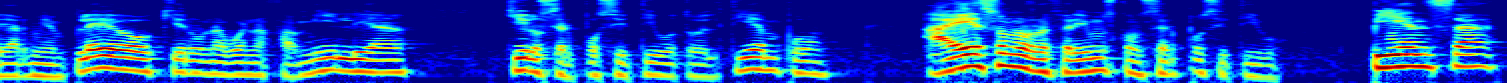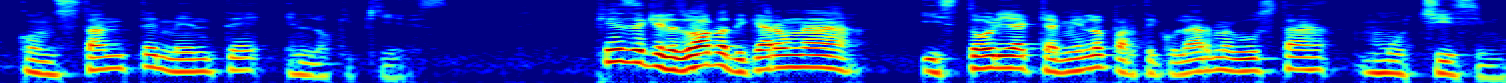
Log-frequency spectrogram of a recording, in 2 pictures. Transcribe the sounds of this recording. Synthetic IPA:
jaɾmiemple̞o̞kje̞ɾo̞unaβwe̞nafamilja | kje̞ɾo̞se̞ɾpo̞sit̪iβot̪o̞ð̞elt̪je̞mpo̞ | a̰e̞so̞no̞sre̞fe̞ɾimo̞sko̞nse̞ɾpo̞sit̪iβo̞ | pje̞nsako̞nst̪ant̪e̞mẽ̞nt̪e̞ːnlo̞ke̞̥kje̞̰ɾe̞s | fixe̞ns̬e̞k̬ele̞zβojaplat̪ikaɾuna | ist̪o̞ɾjakeamĩe̞nlopaɾt̪ikulaɾme̞ɣust̪amut͡ʃisimo̞

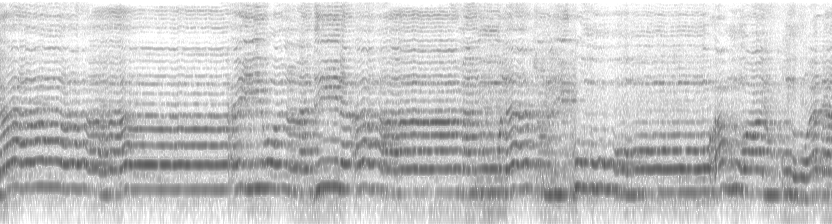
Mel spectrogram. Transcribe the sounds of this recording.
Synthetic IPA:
jaː | ʔajʊhalːaðiːnaʔaː | manuːlaːt̪ʊlːɪkʊmʊ | ʔamwaːlʊkʊwala

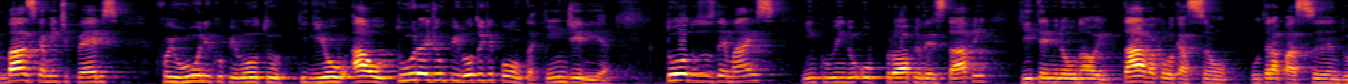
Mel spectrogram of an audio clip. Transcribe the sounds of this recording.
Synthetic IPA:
bazikamẽnt͡ʃɪpɛɾɪs | fojʊũnikʊpilot̪ʊkɪɡiowɐawt̪uɾɐd͡ʒɪũpilot̪ʊd͡ʒɪpõnt̪ɐkẽj̃d͡ʒiɾiɐ | t̪od̪ʊzʊzd̪emajs | ĩŋkluĩnd̪ʊʔʊpɾɔpɾjʊveɾst̪apẽj̃ | kɪt̪eɾmĩnownawɪt̪avɐkolokasɐ̃w̃uwt̪ɾapasɐ̃nd̪ʊ

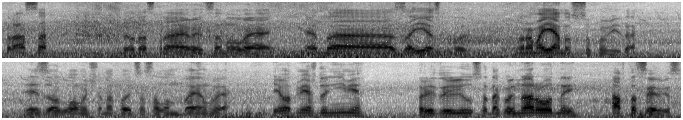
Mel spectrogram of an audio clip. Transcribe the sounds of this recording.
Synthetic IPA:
t̪ɾasːə | fsʲod̪ɐst̪ɾajɪvəjɪt̪səno̞vəjəɛt̪əzɐjest̪vɾəmɐjanʊsːʊxʊmvʲit̪ə̰ | vʲesʲzəʊɡlˠo̞mjɪɕːonɐxo̞dʲɪt̪səfsɐlˠo̞nbəɛnvɛ̰ɪvo̞t̪mʲe̞ʐd̪ʊnʲimʲɪ | pɾʲɪt̪ɪlʲilˠsʲət̪ɐko̞jnɐɾo̞d̪nɨj | ɐft̪əsʲervʲɪs

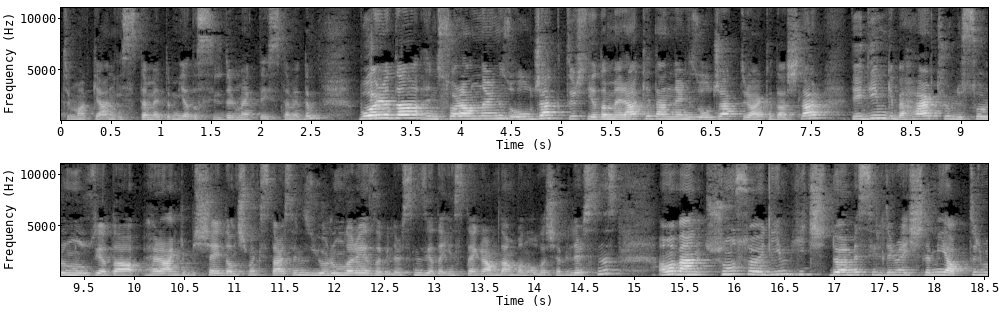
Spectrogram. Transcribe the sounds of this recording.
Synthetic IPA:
t̪ʰɯɾmakjaːniist̪ʰeme̞d̪imjad̪asilʲd̪iɾmɛc̚lʲɛist̪ʰe̞me̞d̪im | buaɾad̪aɦaniso̞ɾanlˠaɾɯnɯzo̞lˠud͡ʒakt̪ʰɯɾjad̪ame̞ɾaːke̞d̪ænlʲeɾinizo̞lˠud͡ʒak̚t̪ʰɯɾaɾkad̪aʃlˠaɾ | d̪e̞d̪iːmɟibiɦæɾt̪ʰyɾlʲyso̞ɾunuzjad̪aɦɛɾhaɲɟibiɾʃejd̪anɯʃmaki̥st̪ʰæɾsenizjo̞ɾumlˠaɾajazabilʲiɾsinizjad̪ainst̪ʰaɡɾamd̪anbanaulˠaʃabilʲiɾsiniz̥ | a̰mabænʃunusø̞jlʲejimhit͡ʃd̪ø̞nmɛsilʲd̪iɾmɛiʃlʲe̞mijap̚t̪ʰɯɾ

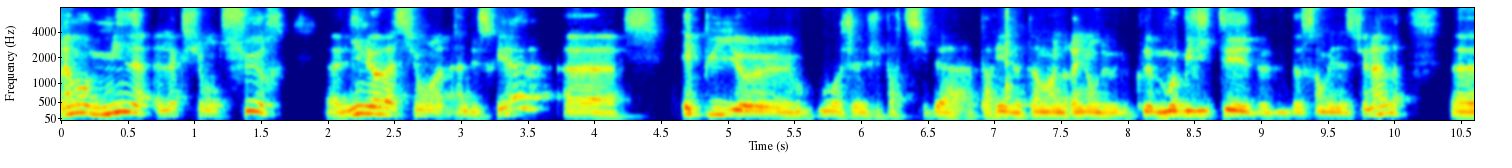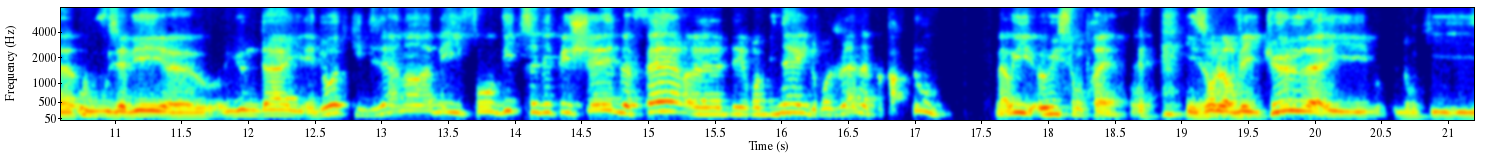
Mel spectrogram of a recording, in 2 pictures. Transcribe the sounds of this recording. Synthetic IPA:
ʁɛmɑ̃milːaksjɔ̃syʁ | ølinɔvasjɔ̃ɛ̰̃d̪ys̬t̪χijɛlø | epɥiømwaʒeʒepaʁt̪i̥si̥pea̰paʁinɔt̪amɑ̃ynʁeynjɔ̃d̪əd̪klœbmɔbilit̪ed̪əd̪asɑ̃blenasjɔnal | øuvuzaveøjund̪ajed̪ot̪χəkʲid̪izɛanɔ̃bɛilfovit̪səd̪epeʃed̪əfɛʁød̪eʁɔbinɛilʁəʒwɛnɛ̃pøpaʁt̪u | ba̰wiøilsɔ̃pχɛilzɔ̃lœʁveikʲylid̪ɔ̃ki

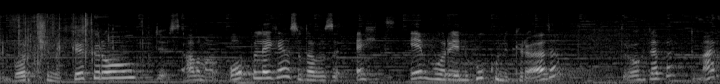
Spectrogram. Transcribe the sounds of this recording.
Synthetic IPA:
bɔrtəmɛkøkəɾolˠd̥ɵ̰sɑ̰ləmaːlˠɔplɛɣəzodɑtʋəzəɛxt | envoːɾeːnəɦukːunəkrœːɥdə | droːxdɛpəd̥əmar

